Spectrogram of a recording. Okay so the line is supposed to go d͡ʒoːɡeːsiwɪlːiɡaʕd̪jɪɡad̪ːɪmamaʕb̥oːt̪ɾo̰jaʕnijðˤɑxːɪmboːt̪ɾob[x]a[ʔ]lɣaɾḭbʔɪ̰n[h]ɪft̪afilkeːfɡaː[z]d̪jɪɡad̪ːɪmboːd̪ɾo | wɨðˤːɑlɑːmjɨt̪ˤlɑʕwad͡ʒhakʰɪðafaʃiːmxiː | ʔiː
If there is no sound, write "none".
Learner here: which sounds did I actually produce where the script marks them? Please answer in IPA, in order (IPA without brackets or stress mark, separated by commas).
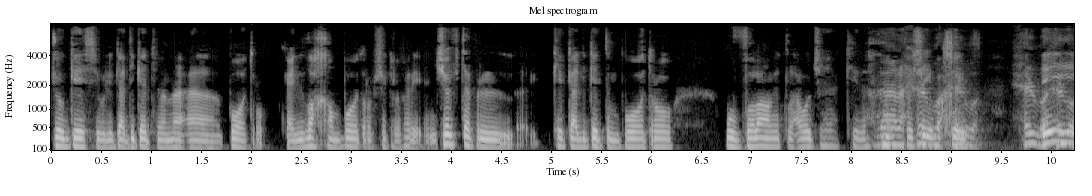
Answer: ʃ, k, ʃ, ʕ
